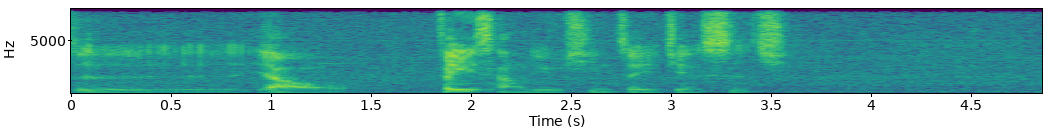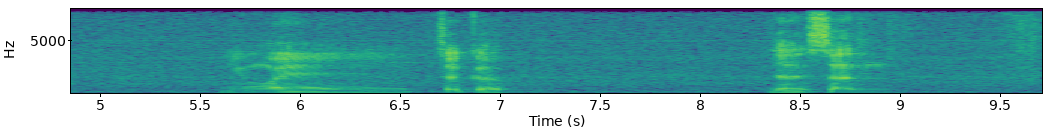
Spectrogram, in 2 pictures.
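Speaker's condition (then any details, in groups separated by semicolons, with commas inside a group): No condition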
